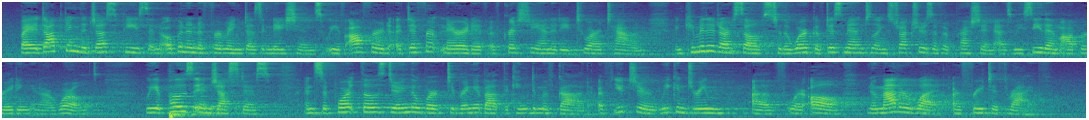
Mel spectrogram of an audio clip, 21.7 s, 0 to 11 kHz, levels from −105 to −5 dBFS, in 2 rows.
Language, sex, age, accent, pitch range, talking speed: English, female, 20-39, American, 185-235 Hz, 195 wpm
